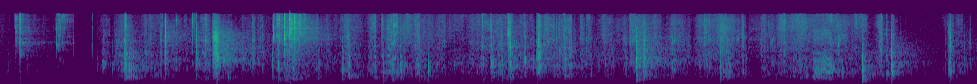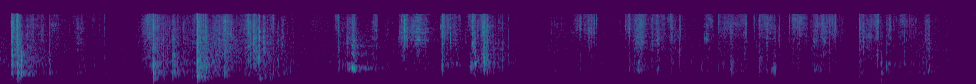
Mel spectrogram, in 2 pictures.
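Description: Cardboard sleeve and plastic wrapping of an inner-tube package being torn open and pulled off by hand: irregular crinkling and tearing, busy for about the first half, then sparser rustling as the rubber tube is handled.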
